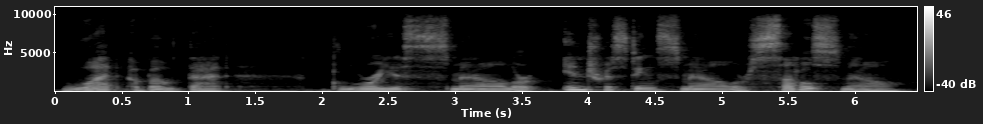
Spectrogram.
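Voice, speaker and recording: A woman leading a guided meditation as a teacher, giving gentle instructions phrase by phrase with long pauses. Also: low voice.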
